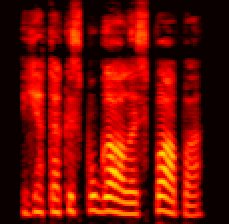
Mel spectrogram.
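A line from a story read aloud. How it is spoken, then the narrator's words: Loud sobbing. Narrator (Russian): Она рыдала в голос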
